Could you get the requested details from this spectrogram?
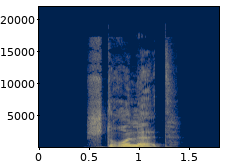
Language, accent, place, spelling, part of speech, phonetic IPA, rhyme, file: German, Germany, Berlin, strullet, verb, [ˈʃtʁʊlət], -ʊlət, De-strullet.ogg
- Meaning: second-person plural subjunctive I of strullen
